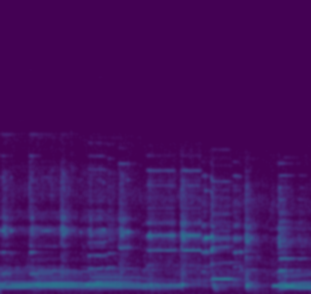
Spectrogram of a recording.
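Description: Harmonica playing a tune in chords, the notes changing several times a second, with a brief break in the playing about three and a half seconds in.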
